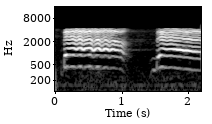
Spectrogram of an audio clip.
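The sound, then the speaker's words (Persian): Two loud, nasal goat bleats, the first long and wavering, the second starting after a brief pause and holding a steadier pitch. “وای باز بزکه خوشگلکه با نمکه یک کاسه شیر به خاله بده.”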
